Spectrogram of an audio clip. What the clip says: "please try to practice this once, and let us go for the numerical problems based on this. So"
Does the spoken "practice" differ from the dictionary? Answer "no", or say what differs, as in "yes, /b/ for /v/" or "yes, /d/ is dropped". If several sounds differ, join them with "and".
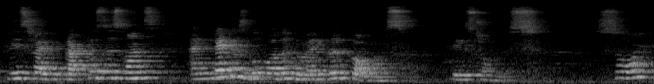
no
